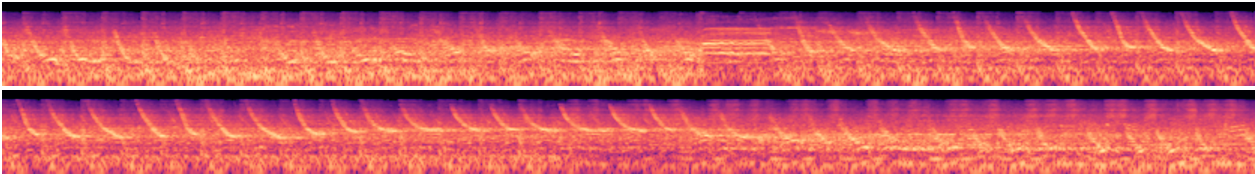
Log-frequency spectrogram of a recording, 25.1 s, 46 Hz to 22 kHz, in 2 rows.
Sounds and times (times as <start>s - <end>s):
Music: 0.0s - 25.0s.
